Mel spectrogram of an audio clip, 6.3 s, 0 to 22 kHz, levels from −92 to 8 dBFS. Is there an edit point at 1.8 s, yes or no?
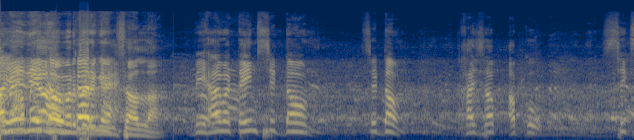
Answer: yes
